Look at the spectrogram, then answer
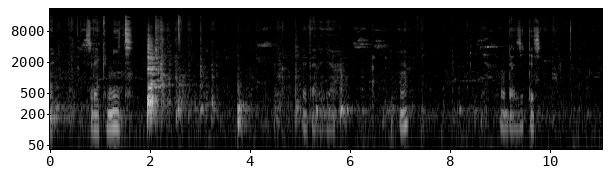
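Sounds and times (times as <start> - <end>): small soft noises: 2.4 - 11.0.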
